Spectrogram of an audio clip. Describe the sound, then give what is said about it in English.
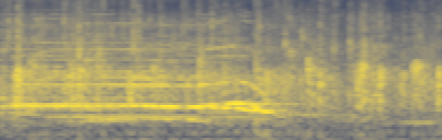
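A church audience claps in a dense, steady wash of applause throughout at the announcement of a fall festival in Uptown Collinsville, with a single high cheer or whoop sliding downward over the clapping partway through. “It is, and by the way, when I say this, everyone's going to start clapping.”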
